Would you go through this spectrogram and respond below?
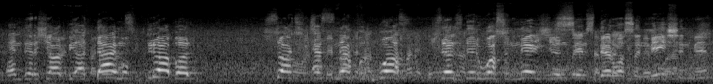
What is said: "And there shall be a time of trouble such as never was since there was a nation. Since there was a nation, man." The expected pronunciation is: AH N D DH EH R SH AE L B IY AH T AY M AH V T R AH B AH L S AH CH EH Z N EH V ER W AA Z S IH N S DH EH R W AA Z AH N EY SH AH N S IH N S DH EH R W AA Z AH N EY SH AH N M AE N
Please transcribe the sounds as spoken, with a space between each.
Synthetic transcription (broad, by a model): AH N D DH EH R SH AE L B IY AH T AY M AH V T R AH B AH L S AH CH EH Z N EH F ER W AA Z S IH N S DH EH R W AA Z AH N EY SH AH N S IH N S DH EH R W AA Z AH N EY SH AH N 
